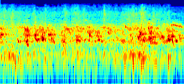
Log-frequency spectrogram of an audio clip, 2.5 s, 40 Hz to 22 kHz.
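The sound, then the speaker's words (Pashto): Broiler chickens clucking on a poultry farm holding 15,000 birds in a village of Arghandab district, Kandahar: a faint, steady chorus of many overlapping clucks and soft chirps from the flock. “د کندهار د ارغنداب ولسوالۍ د میانجوی کلی د چرګانو دی فارم کې دا مهال 15000 غوښین چرګان تر روزنې لاندې دي”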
